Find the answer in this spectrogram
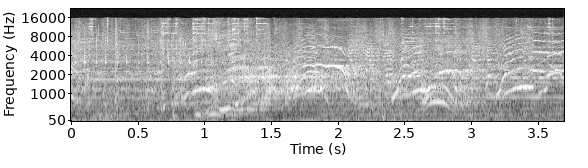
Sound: girls shrieking; clown evilly laughing; urgent music

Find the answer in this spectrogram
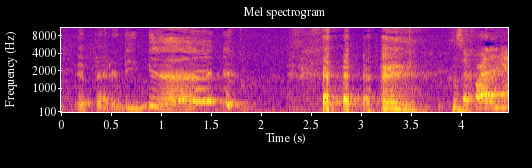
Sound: laughs

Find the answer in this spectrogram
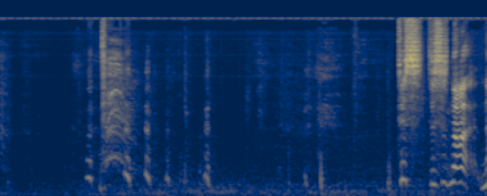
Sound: group laughing

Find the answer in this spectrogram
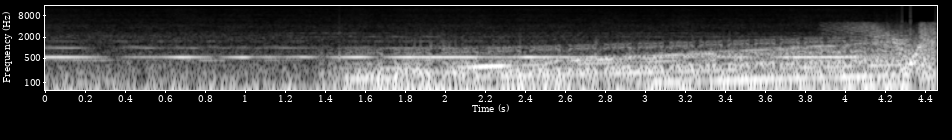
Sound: space wormhole sound intensifies

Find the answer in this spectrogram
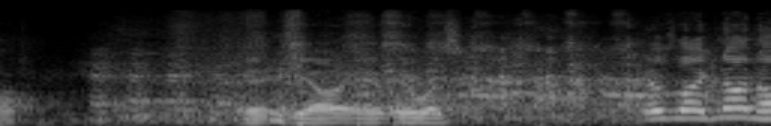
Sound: audience laughing

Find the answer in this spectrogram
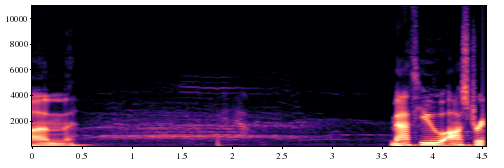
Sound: applause, Cheering

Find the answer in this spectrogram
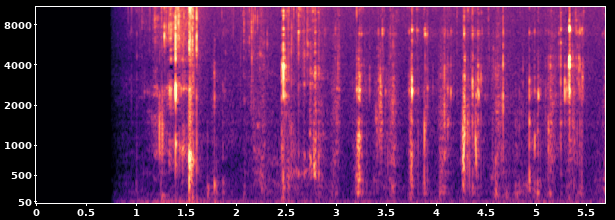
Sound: eating sound

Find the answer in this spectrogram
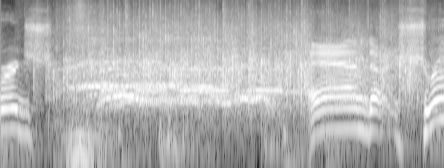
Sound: cheers and applause

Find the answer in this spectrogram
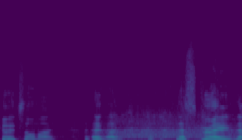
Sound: congregation laughs

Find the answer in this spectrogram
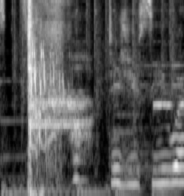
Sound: gasps; popping

